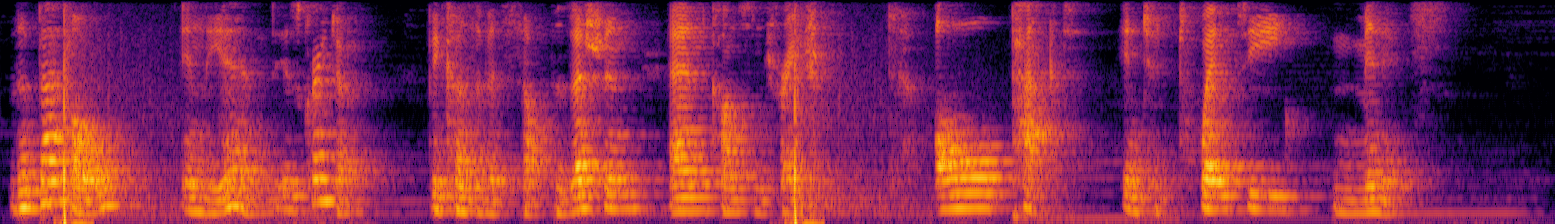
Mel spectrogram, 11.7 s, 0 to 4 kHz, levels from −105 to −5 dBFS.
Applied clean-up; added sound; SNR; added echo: none; Fireworks; 8 dB; reverberation time 0.8 s.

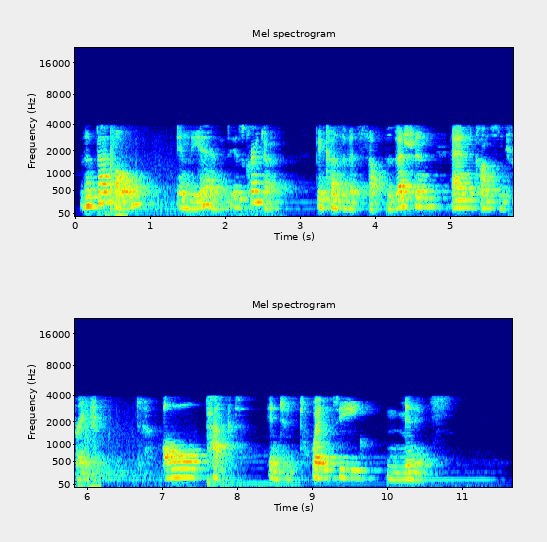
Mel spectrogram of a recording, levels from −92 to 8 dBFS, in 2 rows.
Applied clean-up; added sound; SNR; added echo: neural separator model SepFormer DNS4.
